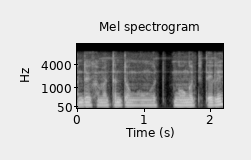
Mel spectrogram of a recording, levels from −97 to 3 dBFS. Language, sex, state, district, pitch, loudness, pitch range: Wancho, male, Arunachal Pradesh, Longding, 105 Hz, -23 LUFS, 100-105 Hz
